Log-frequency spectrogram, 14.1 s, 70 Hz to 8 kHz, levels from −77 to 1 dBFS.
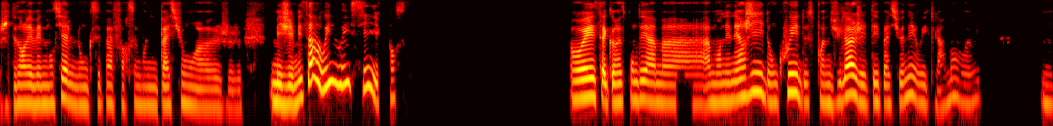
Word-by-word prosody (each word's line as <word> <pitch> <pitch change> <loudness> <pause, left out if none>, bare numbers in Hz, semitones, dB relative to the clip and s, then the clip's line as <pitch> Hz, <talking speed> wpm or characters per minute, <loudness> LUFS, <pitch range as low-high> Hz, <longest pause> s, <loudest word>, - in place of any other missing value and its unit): j'étais 155 +1 +1
dans 165 - 0
l'événementiel, 165 +2 -2
donc 155 -1 -9
c'est 165 -2 -10
pas 165 0 -5
forcément 155 +1 -10
une 155 -1 -10
passion, 155 0 -3
heu 145 0 -7
je 135 0 -10 0.5
mais 175 -1 +1
j'aimais 160 +5 +3
ça, 350 - +9
oui 310 +6 +3
oui 335 +2 +1
si, 290 -1 -5
et 310 - 0
je 170 - -11
pense 195 0 -10 2.2
Oui, 205 +2 +7
ça 175 - +4
correspondait 175 +3 -2
à 175 -2 +2
ma 165 -1 -2 0.2
à 160 0 -3
mon 170 0 -5
énergie, 215 +8 +2
donc 170 +3 -8
oui, 255 -1 +3
de 175 - -9
ce 170 - -8
point 175 - -7
de 165 -1 -7
vue 175 +3 -4
là, 230 +3 +7
j'étais 175 -3 -3
passionnée. 175 +7 -5
Oui, 165 -3 -9
clairement, 205 +7 -12
oui, 165 - -13
oui. 190 - -20 0.8
Mmh. 165 -2 -14
170 Hz, 185 wpm, -24 LUFS, 160-195 Hz, 2.2 s, ça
